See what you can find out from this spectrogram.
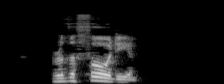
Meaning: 1. A transuranic chemical element (symbol Rf) with an atomic number of 104 2. A transuranic chemical element (symbol Rf) with an atomic number of 104.: An atom of this element
- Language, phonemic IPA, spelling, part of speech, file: English, /ˌɹʌðəɹˈfɔːɹdiəm/, rutherfordium, noun, En-rutherfordium (2).oga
